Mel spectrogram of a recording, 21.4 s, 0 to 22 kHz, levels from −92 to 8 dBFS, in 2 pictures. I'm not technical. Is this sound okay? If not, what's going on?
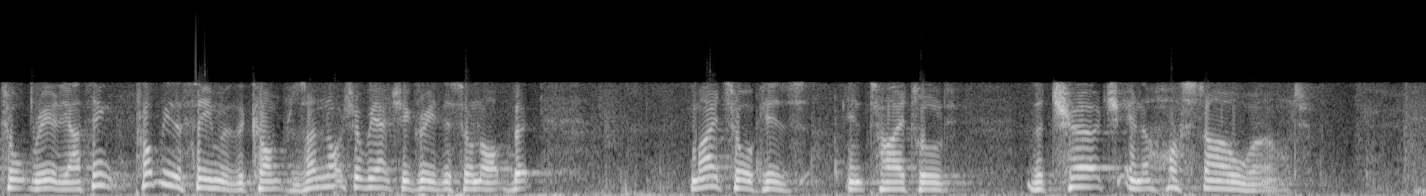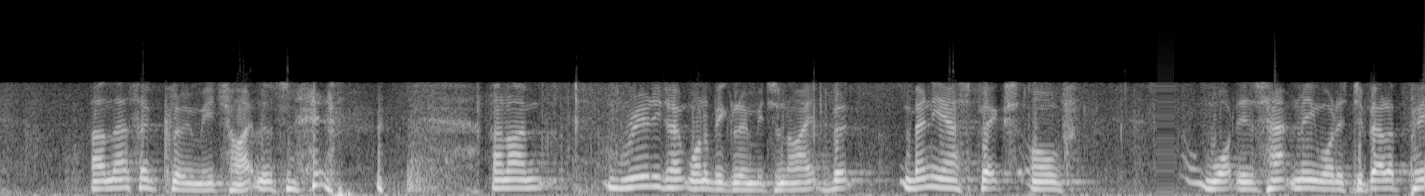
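No. There are two kinds of fault.

The first is short concealed packet loss, at 14.32 to 14.36 s and again at 17.56 to 17.59 s. About 20 ms of audio never arrived in time, so the receiver guessed by stretching out the sound just before the gap and then blended back in. You hear a tiny smear or wobble rather than a hard cut, and because the gap is patched with a guess, nothing repeats exactly.

The second is a system hang loop, from 19.39 to 19.52 s. The computer briefly froze while the sound hardware kept replaying the same tiny slice, about 12 ms long, 11 times over. Repeating that fast, about 86 times a second, it comes out as a short, steady buzz instead of a stutter, which fits a 512-sample buffer. Unlike the patched gaps, this is one exact copy played again and again.

The dull, telephone-like sound throughout, with nothing above 4 kHz, comes from the call connection itself.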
